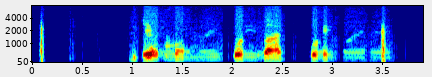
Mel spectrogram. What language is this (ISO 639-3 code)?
lrk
